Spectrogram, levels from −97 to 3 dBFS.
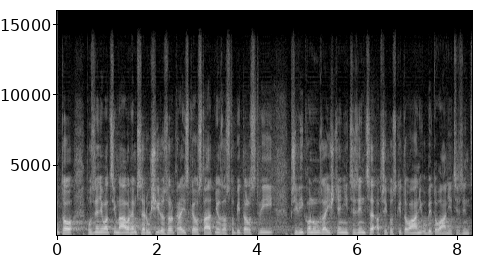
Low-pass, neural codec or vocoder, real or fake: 14.4 kHz; vocoder, 44.1 kHz, 128 mel bands every 256 samples, BigVGAN v2; fake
